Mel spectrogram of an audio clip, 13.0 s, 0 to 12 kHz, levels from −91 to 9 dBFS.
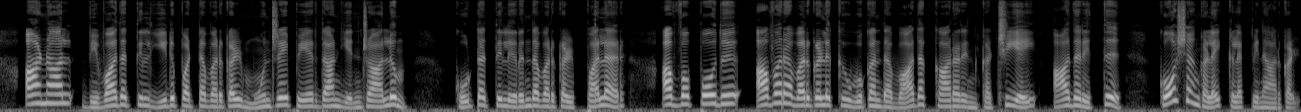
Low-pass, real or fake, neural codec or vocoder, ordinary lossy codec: none; real; none; none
